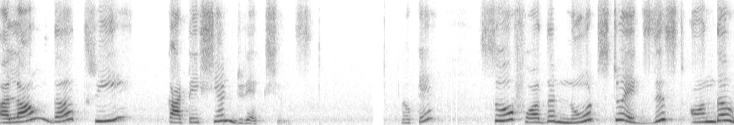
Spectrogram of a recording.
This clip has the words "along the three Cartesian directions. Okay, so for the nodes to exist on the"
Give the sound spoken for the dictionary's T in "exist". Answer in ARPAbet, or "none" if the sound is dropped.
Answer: T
